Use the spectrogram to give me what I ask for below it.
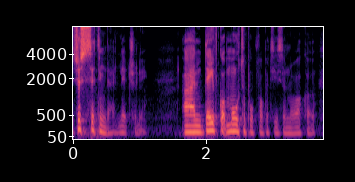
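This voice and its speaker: A very fast, somewhat breathy man in a British accent, with ordinary pitch variation, on a very clean recording with a silent background. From UK. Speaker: entrepreneur. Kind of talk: podcast interview.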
